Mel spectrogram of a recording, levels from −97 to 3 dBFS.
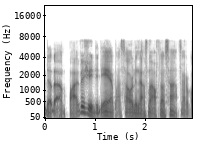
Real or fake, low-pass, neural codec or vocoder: fake; 7.2 kHz; codec, 16 kHz, 2 kbps, X-Codec, HuBERT features, trained on balanced general audio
